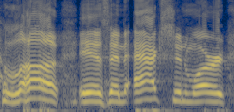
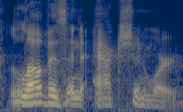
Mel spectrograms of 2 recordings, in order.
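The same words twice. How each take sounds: First: Slow, punched-out Love; forceful emphasis. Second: Low, soft aside; quiet statement. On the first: Preacher driving the point home to the fellas, emphatic. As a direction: hit Love hard, spacing the words out. Repeats key line with force. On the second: Preacher advising the fellas on love, quiet and low. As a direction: state it gently and much lower. First, understated statement of key line. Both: Shown as a demonstration.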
